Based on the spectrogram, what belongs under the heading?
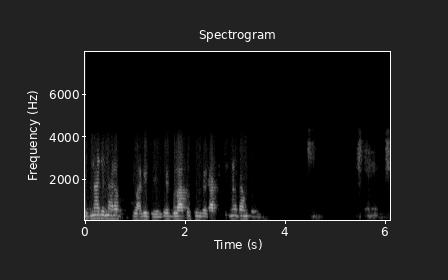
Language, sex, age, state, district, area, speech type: Maithili, male, 45-60, Bihar, Purnia, rural, conversation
